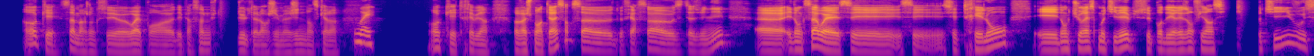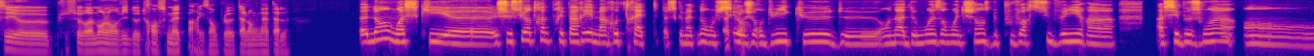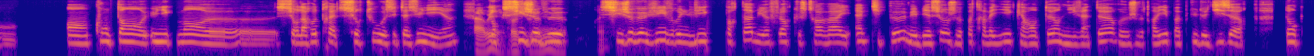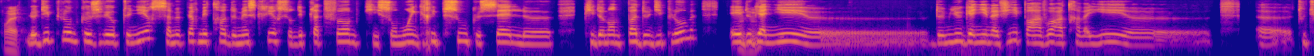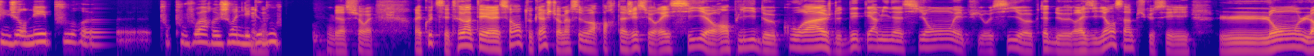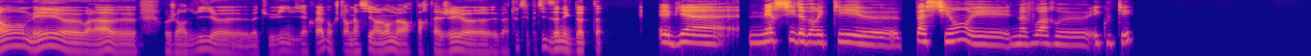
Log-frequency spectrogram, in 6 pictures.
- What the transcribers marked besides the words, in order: distorted speech; drawn out: "en"; stressed: "Surtout"; drawn out: "heu"; tapping; other noise; stressed: "l long, lent"
- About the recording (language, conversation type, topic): French, podcast, Comment restes-tu motivé quand les progrès sont lents ?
